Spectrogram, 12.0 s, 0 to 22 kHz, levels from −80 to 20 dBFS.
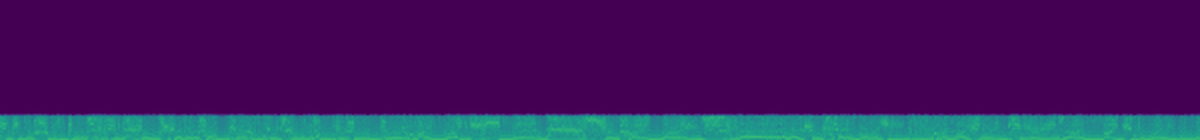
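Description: Throughout, the speech is extremely loud, harsh and buzzy with heavy noise in the pauses: companded audio read as linear, where mu-law bytes play as raw 8-bit samples without expansion.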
